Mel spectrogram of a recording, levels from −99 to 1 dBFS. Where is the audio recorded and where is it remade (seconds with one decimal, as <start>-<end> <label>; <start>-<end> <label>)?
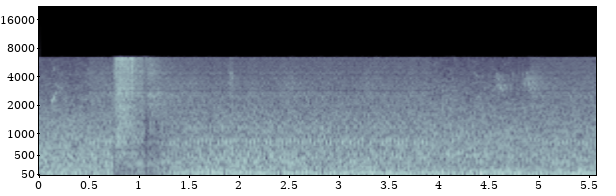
0.0-0.5 recorded; 0.5-3.9 remade; 3.9-4.9 recorded; 4.9-5.6 remade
